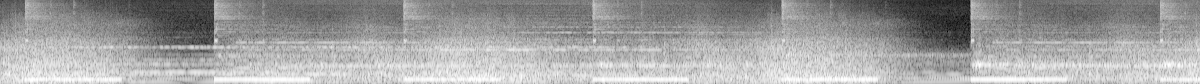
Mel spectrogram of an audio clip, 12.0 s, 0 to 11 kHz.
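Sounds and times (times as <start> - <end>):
rumbling electronic noise texture: 0.0 - 12.0.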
